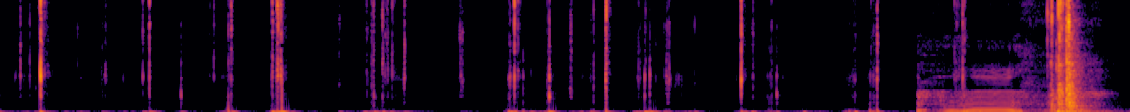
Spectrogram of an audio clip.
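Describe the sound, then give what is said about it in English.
A lock is picked with a hair clip, making small metallic clicks, ticks and scrapes in a quick, irregular series, some louder than others. “just let me borrow a hair clip. If I can pick this lock...”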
